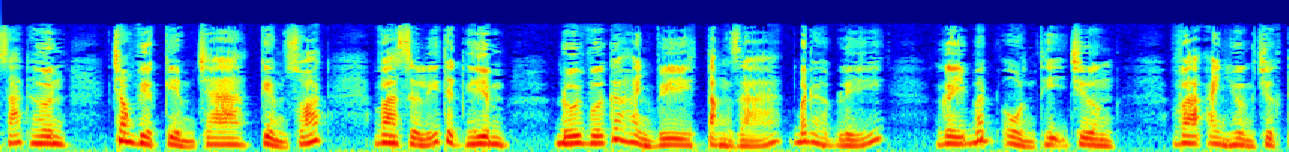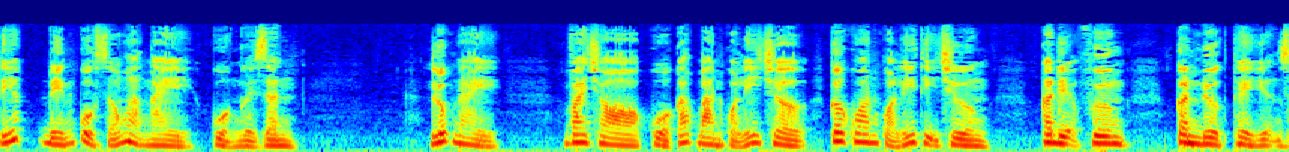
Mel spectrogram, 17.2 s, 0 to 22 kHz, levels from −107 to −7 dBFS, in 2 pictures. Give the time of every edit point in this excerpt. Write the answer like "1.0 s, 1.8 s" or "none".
11.4 s, 14.0 s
